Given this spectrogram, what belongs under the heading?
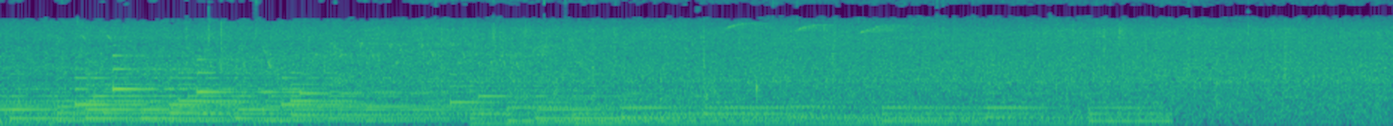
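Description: Steady summer rain falls over Daryuk wetland, a dense continuous hiss of drops with sustained tonal layers beneath, close and even throughout with no voices.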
